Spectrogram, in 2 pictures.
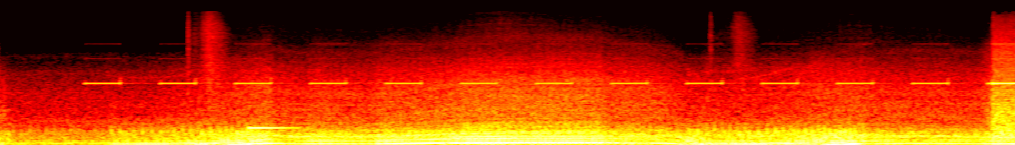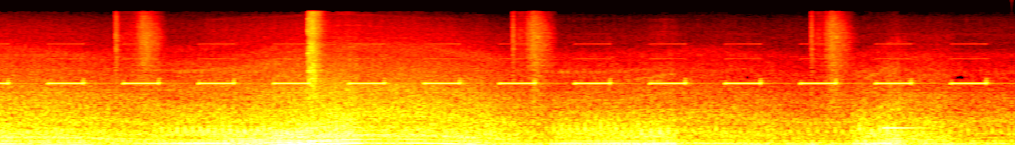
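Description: A truck engine rumbles and revs up and down.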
